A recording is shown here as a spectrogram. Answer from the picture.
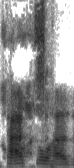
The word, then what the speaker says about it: Paschal: A lot of times we'll call him Paschal the Rascal, because that's how you pronounce his last name. It rhymes with Rascal.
